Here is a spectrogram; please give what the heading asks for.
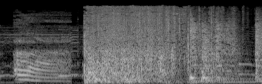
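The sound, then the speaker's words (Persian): A door is smashed in with a loud, sustained crash of splintering and banging noise that erupts right after a short shouted voice and continues to the end. “بیا که دروازه رو بشکنانیم. بگی تو بگی بیا. شانه رو بند که بزن.”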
